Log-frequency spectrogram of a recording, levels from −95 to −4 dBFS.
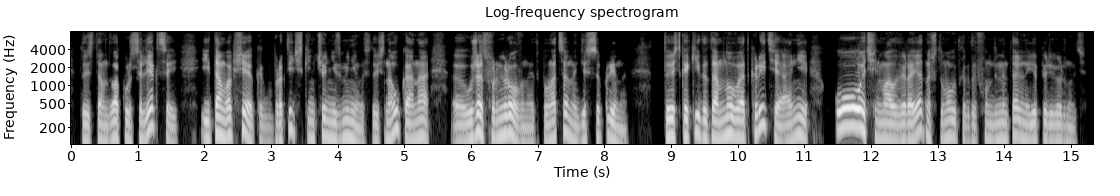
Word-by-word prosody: То 120 Hz, -, -4 dB
есть 105 Hz, -, -5 dB
там 110 Hz, -3 st, -2 dB
2 130 Hz, +1 st, +3 dB
курса 125 Hz, 0 st, -4 dB
лекций, 125 Hz, -, -1 dB, 0.3 s
и 130 Hz, -1 st, -2 dB
там 145 Hz, +3 st, +4 dB
вообще 145 Hz, +5 st, +2 dB
как 110 Hz, -3 st, -10 dB
бы 100 Hz, -1 st, -13 dB
практически 135 Hz, +6 st, -4 dB
ничего 130 Hz, +3 st, -2 dB
не 125 Hz, -1 st, -1 dB
изменилось. 115 Hz, -6 st, -3 dB
То 120 Hz, -, -6 dB
есть 110 Hz, 0 st, -6 dB
наука, 130 Hz, -2 st, +1 dB
она, 135 Hz, 0 st, -1 dB, 0.3 s
э, 115 Hz, -, -3 dB
уже 125 Hz, +9 st, +4 dB
сформирована. 130 Hz, -6 st, +1 dB
Это 100 Hz, 0 st, -10 dB
полноценная 125 Hz, +2 st, -2 dB
дисциплина. 120 Hz, -3 st, -3 dB, 0.5 s
То 140 Hz, -, +2 dB
есть, 140 Hz, -1 st, +3 dB
какие-то 140 Hz, -1 st, +1 dB
там 130 Hz, 0 st, +3 dB
новые 140 Hz, -4 st, +4 dB
открытия, 160 Hz, -, -1 dB
они 125 Hz, +3 st, -2 dB, 0.4 s
очень 205 Hz, -, +7 dB
маловероятно, 120 Hz, +5 st, +1 dB
что 120 Hz, -, -10 dB
могут 130 Hz, -2 st, -3 dB
как-то 110 Hz, -2 st, -8 dB
фундаментально 120 Hz, +4 st, -4 dB
её 120 Hz, +1 st, -1 dB
перевернуть. 115 Hz, -5 st, -6 dB
125 Hz, 155 wpm, -22 LUFS, 115-140 Hz, 0.5 s, очень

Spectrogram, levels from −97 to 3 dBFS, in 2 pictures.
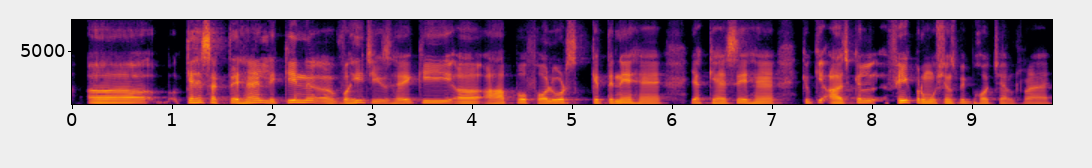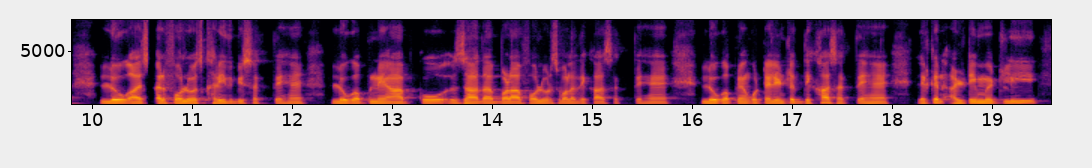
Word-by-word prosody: अ, -, -, -2 dB, 1.0 s
कह 180 Hz, +1 st, +5 dB
सकते 175 Hz, -3 st, +4 dB
हैं। 165 Hz, +5 st, +3 dB
लेकिन 190 Hz, +3 st, +2 dB
अ, 155 Hz, -5 st, -1 dB, 0.2 s
वही 150 Hz, +6 st, +1 dB
चीज़ 135 Hz, -4 st, -5 dB
है 140 Hz, +3 st, +2 dB
की 155 Hz, +3 st, -3 dB, 0.2 s
अ, 140 Hz, -, -7 dB
आप 130 Hz, +2 st, +1 dB, 0.2 s
फ़ॉलोअर्स 145 Hz, +3 st, +2 dB, 0.2 s
कितने 155 Hz, +2 st, +2 dB
हैं 135 Hz, 0 st, -2 dB, 0.3 s
या 155 Hz, -, +1 dB
कैसे 135 Hz, +2 st, +1 dB
हैं? 140 Hz, 0 st, -1 dB, 0.3 s
क्योंकि 160 Hz, -2 st, -3 dB, 0.2 s
आजकल 150 Hz, +3 st, 0 dB, 0.2 s
फ़ेक 185 Hz, +1 st, +6 dB
प्रमोशन्स 150 Hz, -3 st, 0 dB
भी 150 Hz, -, -5 dB
बहुत 130 Hz, -2 st, -6 dB
चल 115 Hz, -4 st, -8 dB
रहा 110 Hz, -1 st, -6 dB
है। 105 Hz, 0 st, -11 dB, 0.3 s
लोग 145 Hz, +3 st, +5 dB
आजकल 130 Hz, +2 st, +2 dB
फ़ॉलोअर्स 140 Hz, 0 st, +2 dB
खरीद 135 Hz, 0 st, -1 dB
भी 130 Hz, -, -3 dB
सकते 115 Hz, +1 st, -5 dB
हैं। 120 Hz, 0 st, -4 dB, 0.3 s
लोग 135 Hz, +2 st, +2 dB
अपने 140 Hz, -1 st, 0 dB
आप 125 Hz, 0 st, -1 dB
को 145 Hz, 0 st, +1 dB, 0.2 s
ज़्यादा 135 Hz, +3 st, +2 dB
बड़ा 130 Hz, 0 st, +5 dB
फ़ॉलोअर्स 125 Hz, +1 st, -2 dB
वाला 125 Hz, -1 st, -1 dB
दिखा 120 Hz, +2 st, -3 dB
सकते 110 Hz, +2 st, -13 dB
हैं। 115 Hz, 0 st, -4 dB, 0.4 s
लोग 140 Hz, +3 st, +3 dB
अपने 140 Hz, 0 st, -2 dB
आप 140 Hz, -, -3 dB
को 145 Hz, -, -1 dB
टैलेंटेड 140 Hz, +1 st, +1 dB
दिखा 135 Hz, +6 st, +1 dB
सकते 130 Hz, +1 st, -5 dB
हैं। 125 Hz, 0 st, -2 dB, 0.3 s
लेकिन 140 Hz, +6 st, +1 dB, 0.2 s
अल्टीमेटली 155 Hz, +4 st, 0 dB
140 Hz, 170 wpm, -23 LUFS, 130-155 Hz, 1.0 s, फ़ेक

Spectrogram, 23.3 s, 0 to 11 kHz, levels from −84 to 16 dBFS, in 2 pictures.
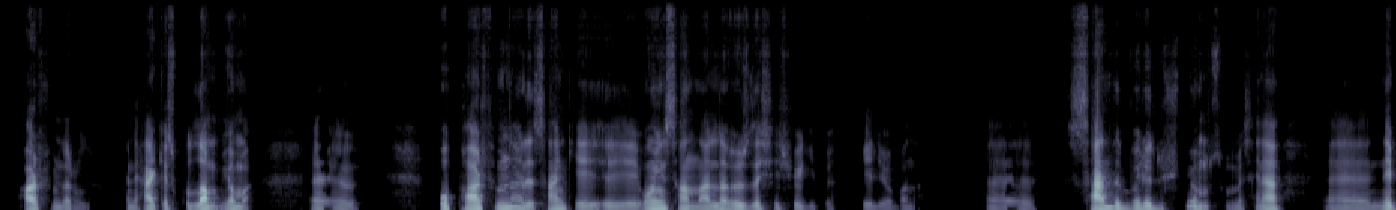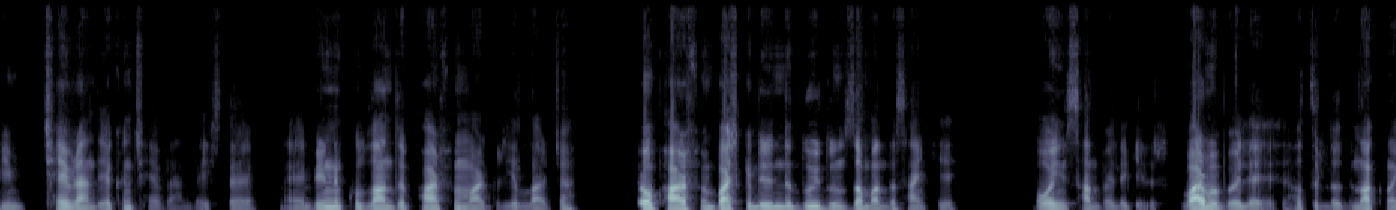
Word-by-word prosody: parfümler 95 Hz, -2 st, 0 dB
oluyor. 80 Hz, -1 st, -28 dB, 0.3 s
Hani, -, -, -15 dB
herkes -, -, -1 dB
kullanmıyor -, -, +2 dB
ama, -, -, -7 dB, 0.5 s
eee, 95 Hz, 0 st, -12 dB, 0.7 s
o 155 Hz, +3 st, -1 dB
parfümler 185 Hz, +5 st, +1 dB
de 100 Hz, -, -3 dB
sanki, 155 Hz, -5 st, -6 dB
eee, 105 Hz, -2 st, -8 dB
o 155 Hz, +3 st, 0 dB
insanlarla 120 Hz, -5 st, -2 dB
özdeşleşiyor 115 Hz, -1 st, -7 dB
gibi 80 Hz, -1 st, -29 dB, 0.2 s
geliyor 85 Hz, -1 st, -17 dB
bana. -, -, -24 dB, 0.6 s
Eee, 90 Hz, 0 st, -18 dB, 0.3 s
sen 155 Hz, +9 st, +3 dB
de 195 Hz, -8 st, -3 dB
böyle 160 Hz, 0 st, -2 dB
düşünüyor 140 Hz, -, -9 dB
musun? -, -, -17 dB
Mesela, 120 Hz, +4 st, -3 dB, 0.4 s
eee, 95 Hz, -2 st, -12 dB
ne 130 Hz, +10 st, -2 dB
bileyim 95 Hz, -8 st, -11 dB
çevrende, 110 Hz, -5 st, 0 dB
yakın 115 Hz, +3 st, -7 dB
çevrende, 85 Hz, -8 st, -22 dB
işte, 95 Hz, -1 st, -16 dB, 0.3 s
eee, 95 Hz, +1 st, -14 dB
birinin 115 Hz, 0 st, +2 dB
kullandığı 110 Hz, -1 st, 0 dB
parfüm 105 Hz, 0 st, -1 dB
vardır 90 Hz, -1 st, -5 dB
yıllarca 90 Hz, +6 st, -11 dB, 0.5 s
ve -, -, +11 dB
o 130 Hz, 0 st, +7 dB
parfümü 125 Hz, -1 st, +6 dB
başka 130 Hz, -1 st, +5 dB
birinde 120 Hz, -1 st, +1 dB
duyduğun 125 Hz, -3 st, 0 dB
zaman 135 Hz, +7 st, -1 dB
da 125 Hz, -, -9 dB
sanki 100 Hz, -7 st, -12 dB, 0.7 s
o 110 Hz, 0 st, +2 dB
insan, 95 Hz, -2 st, -5 dB
böyle, 85 Hz, -1 st, -14 dB
gelir. -, -, -21 dB
Var -, -, +11 dB
mı -, -, +4 dB
böyle 90 Hz, -1 st, -6 dB
hatırladığın 90 Hz, +1 st, -13 dB
aklına 100 Hz, -1 st, -1 dB
110 Hz, 145 wpm, -25 LUFS, 90-125 Hz, 0.7 s, ve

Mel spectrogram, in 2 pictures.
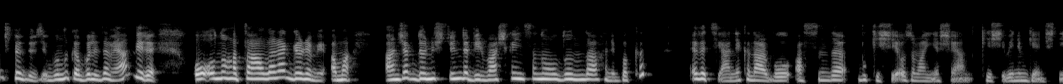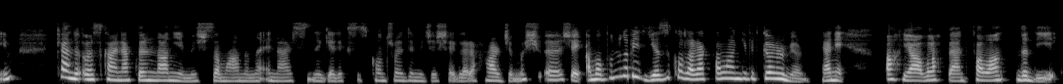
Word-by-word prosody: övülünce 225 Hz, -, 0 dB
de 190 Hz, -, -3 dB
bunu 235 Hz, +5 st, +3 dB
kabul 240 Hz, -3 st, +3 dB
edemeyen 215 Hz, -2 st, +1 dB
biri. 240 Hz, -, +3 dB, 0.4 s
O 250 Hz, +2 st, +7 dB
onu 270 Hz, +1 st, +5 dB
hata 255 Hz, 0 st, +5 dB
olarak 285 Hz, +1 st, +4 dB
göremiyor 245 Hz, -10 st, +3 dB
ama 205 Hz, +1 st, +3 dB, 0.3 s
ancak 230 Hz, +4 st, +4 dB
dönüştüğünde, 260 Hz, 0 st, +5 dB
bir 215 Hz, -2 st, +1 dB
başka 215 Hz, +5 st, 0 dB
insan 255 Hz, -1 st, +4 dB
olduğunda, 235 Hz, -1 st, +4 dB
hani, 170 Hz, -7 st, -6 dB
bakıp, 405 Hz, -, -4 dB, 0.4 s
evet, 250 Hz, -1 st, +1 dB
ya, -, -, -6 dB
ne 165 Hz, +3 st, -6 dB
kadar, 190 Hz, -5 st, -2 dB
bu 175 Hz, 0 st, -2 dB
aslında 195 Hz, +4 st, -4 dB
bu 205 Hz, +1 st, -5 dB
kişi, 180 Hz, -4 st, -7 dB
o -, -, -2 dB
zaman 175 Hz, -3 st, -8 dB
yaşayan 160 Hz, +9 st, -10 dB
kişi 165 Hz, -3 st, -9 dB
benim 170 Hz, +2 st, -4 dB
gençliğim, 245 Hz, +9 st, -6 dB, 0.4 s
kendi 315 Hz, -7 st, +4 dB
öz 230 Hz, -1 st, 0 dB
kaynaklarından 195 Hz, -3 st, 0 dB
yemiş, 155 Hz, -3 st, -6 dB
zamanını, 160 Hz, -1 st, -6 dB
enerjisini 160 Hz, -2 st, -10 dB
gereksiz 160 Hz, +2 st, -11 dB
kontrol 175 Hz, 0 st, -9 dB
edemeyeceği 165 Hz, -2 st, -9 dB
şeylere 155 Hz, -1 st, -7 dB
harcamış, 180 Hz, +5 st, -5 dB
eee, 210 Hz, +1 st, -2 dB
şey. 225 Hz, -, -2 dB
Ama 225 Hz, +2 st, +3 dB
bunu 315 Hz, +5 st, -4 dB
da 390 Hz, -, 0 dB
bir 365 Hz, -3 st, 0 dB
yazık 220 Hz, +7 st, +1 dB
olarak, 245 Hz, -4 st, +2 dB
falan, 270 Hz, +1 st, +2 dB
gibi 260 Hz, 0 st, -1 dB
görmüyorum. 250 Hz, -, +2 dB
Yani, 180 Hz, +1 st, +1 dB, 0.4 s
ah, 235 Hz, -1 st, 0 dB
ya, 180 Hz, -2 st, +2 dB
vah, 205 Hz, +1 st, -1 dB
ben 165 Hz, 0 st, -3 dB
falan 195 Hz, +1 st, 0 dB
da 200 Hz, -3 st, +2 dB
değil 145 Hz, -, -5 dB
210 Hz, 180 wpm, -21 LUFS, 175-250 Hz, 0.4 s, O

